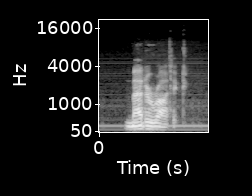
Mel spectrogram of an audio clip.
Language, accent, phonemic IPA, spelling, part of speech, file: English, US, /ˌmæd.əˈɹɑt.ɪk/, madarotic, adjective, En-us-madarotic.ogg
- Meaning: Of or pertaining to the loss of eyebrows or eyelashes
